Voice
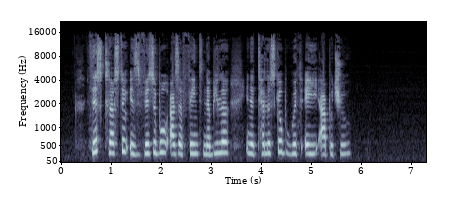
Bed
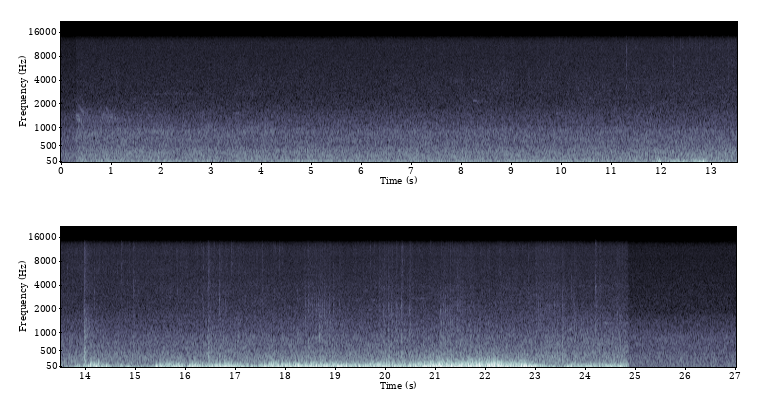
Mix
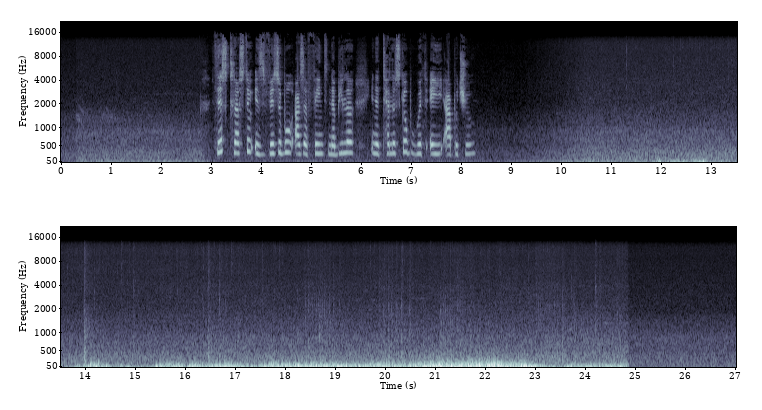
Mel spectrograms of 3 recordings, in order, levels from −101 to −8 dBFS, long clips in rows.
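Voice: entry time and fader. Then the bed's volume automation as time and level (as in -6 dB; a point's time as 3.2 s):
2.50 s, -5.5 dB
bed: 2.78 s -5 dB
2.99 s -16.5 dB
9.09 s -16.5 dB
10.53 s -1.5 dB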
